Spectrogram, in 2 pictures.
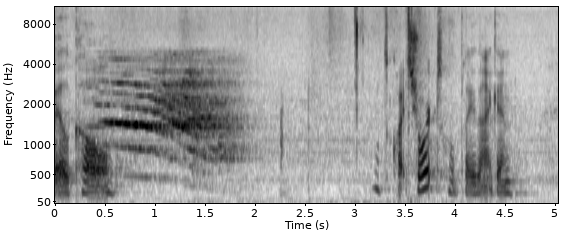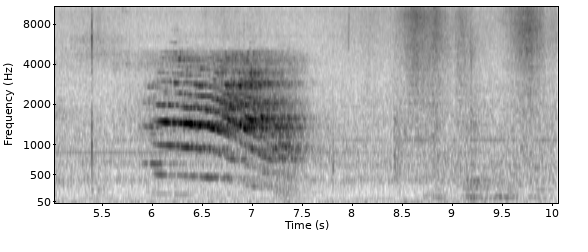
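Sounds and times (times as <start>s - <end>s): whale call over loudspeakers: 0.4s - 2.0s, 5.9s - 7.7s.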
